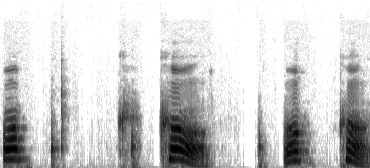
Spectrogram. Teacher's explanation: তো এখানে আমরা দেখছি যে প এর সাথে স্বরে অ রয়েছে তাই এটি হচ্ছে পো, আর এটি হচ্ছে ক্ষীয় এর উচ্চারণ, ক্ষীয় এর উচ্চারণ ক খ, যেহেতু ক্ষীয় পরে রয়েছে তাহলে পক্ষ, পক্ষ, এটি হচ্ছে উচ্চারণ।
